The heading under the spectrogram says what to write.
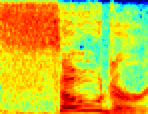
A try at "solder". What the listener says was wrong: no, it's not soda. They say solder. You use technically there's an L in there. Technically it's solder,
